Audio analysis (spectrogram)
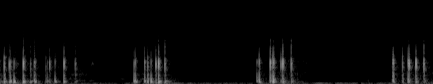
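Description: A hand-sized, yellow, silicone pineapple-shaped brush with a textured surface, which appears hollow, is tapped with long nails. The taps come in four quick bursts of soft, muffled, low thuds with very short ring and pauses between.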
